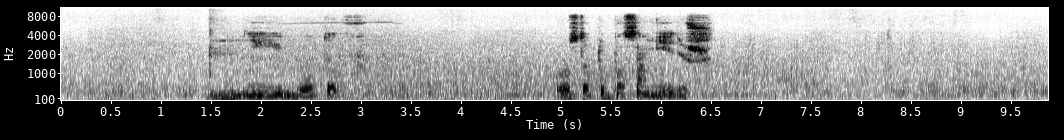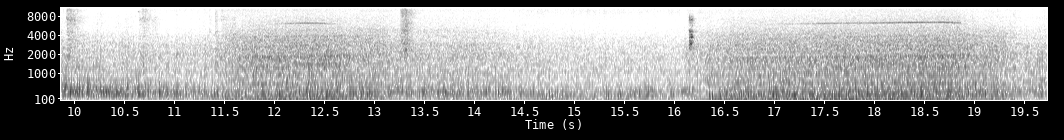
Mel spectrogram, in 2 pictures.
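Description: A truck engine rumbles low and steadily.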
